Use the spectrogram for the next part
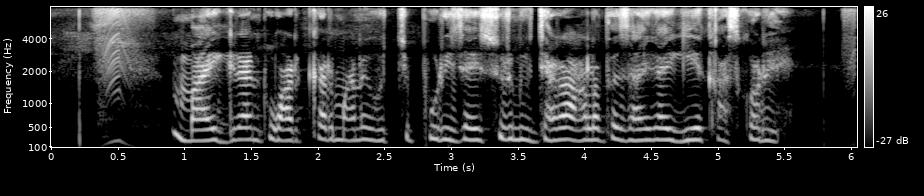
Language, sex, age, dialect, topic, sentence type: Bengali, male, 25-30, Northern/Varendri, agriculture, statement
